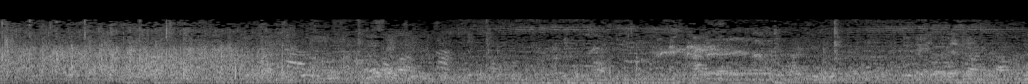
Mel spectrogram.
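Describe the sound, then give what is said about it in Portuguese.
Sustained audience applause at a ceremony honouring recipients of a title and a merit commendation fills the whole stretch, a dense, steady clatter of many hands clapping at an even loudness, with a murmur of crowd voices mixed underneath. “Uma salva de palmas.”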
